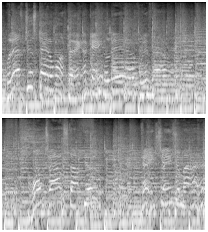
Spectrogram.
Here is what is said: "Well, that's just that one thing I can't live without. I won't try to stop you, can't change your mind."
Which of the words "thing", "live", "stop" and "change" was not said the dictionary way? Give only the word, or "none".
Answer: live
